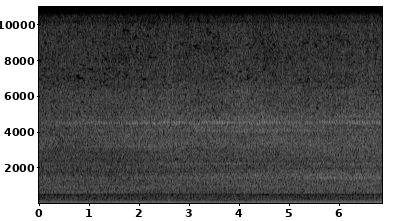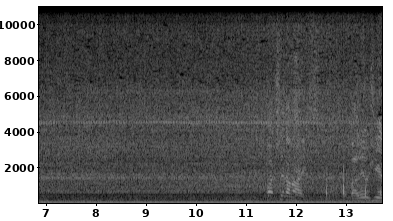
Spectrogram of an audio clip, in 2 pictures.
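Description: A Volkswagen Meteor 29.520 6x4 truck idles with a steady, deep low rumble throughout, up close, and faint voices come in near the end.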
